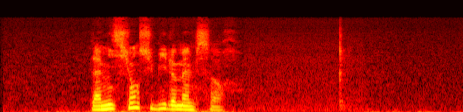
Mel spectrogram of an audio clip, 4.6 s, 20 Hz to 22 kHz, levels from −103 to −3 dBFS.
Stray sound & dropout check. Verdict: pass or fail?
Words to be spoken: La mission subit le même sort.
fail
